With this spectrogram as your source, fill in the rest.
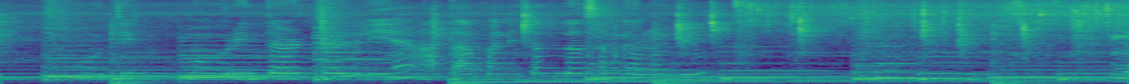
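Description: Mustard seeds crackle and spit in hot oil in a pan, a dense steady sizzle broken by sharp pops and occasional stirring knocks.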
